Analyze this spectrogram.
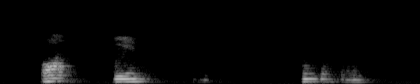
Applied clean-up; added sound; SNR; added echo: neural mask model DeepFilterNet 3.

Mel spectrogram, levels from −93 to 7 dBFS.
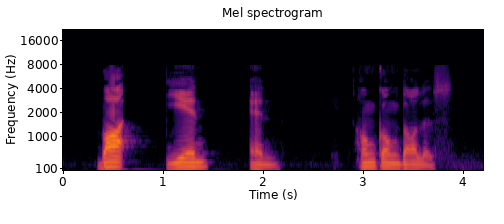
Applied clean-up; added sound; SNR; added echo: none; none; none; none.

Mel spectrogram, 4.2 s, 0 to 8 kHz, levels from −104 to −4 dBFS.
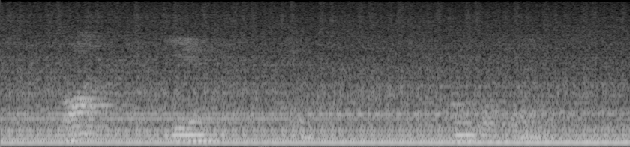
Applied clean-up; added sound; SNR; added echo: none; Mechanical fan; -4 dB; reverberation time 2.2 s.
